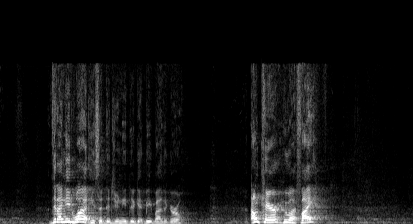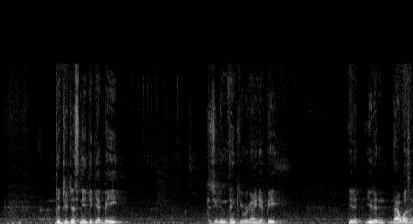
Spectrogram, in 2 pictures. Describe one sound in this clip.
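A middle-aged man speaks with animation through a microphone, in a large echoing hall.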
